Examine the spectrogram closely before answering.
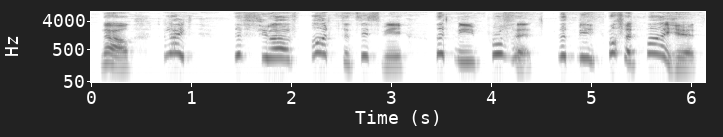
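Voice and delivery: a humbled miser begging to be taught; pleading Scrooge. Acted.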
